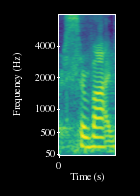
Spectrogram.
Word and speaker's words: SVRVIVE: A little quick info about my VR studio, which is called SVRVIVE Studios, or SVRVIVE Studios actually, how it's pronounced.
